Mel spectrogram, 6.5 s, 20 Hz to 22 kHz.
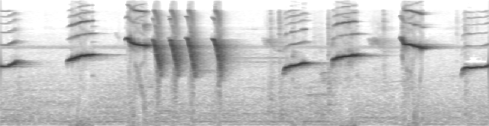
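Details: Singing female Oriental magpie-robin, 23 July 2020, calling to provoke a male: a loud series of rasping buzzy notes set between sweet whistled phrases, steady and repeated with brief silences.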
